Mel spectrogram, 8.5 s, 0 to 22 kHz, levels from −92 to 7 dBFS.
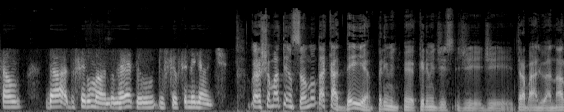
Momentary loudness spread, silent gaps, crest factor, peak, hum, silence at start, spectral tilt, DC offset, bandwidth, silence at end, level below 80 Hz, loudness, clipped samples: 14 LU; none; 18 dB; -6 dBFS; none; 0 s; -6.5 dB/octave; under 0.1%; 16 kHz; 0 s; -46 dBFS; -23 LUFS; under 0.1%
